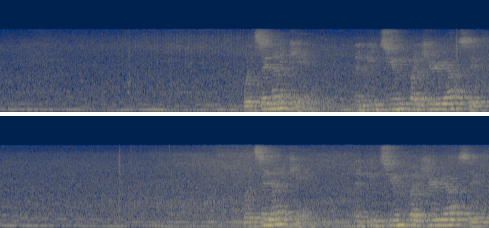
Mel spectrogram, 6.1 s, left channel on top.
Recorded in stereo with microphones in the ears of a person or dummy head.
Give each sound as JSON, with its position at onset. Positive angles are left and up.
{"t": 3.0, "sound": "a woman speaking", "side_deg": -60, "distance_m": 1.4}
